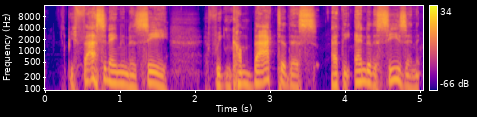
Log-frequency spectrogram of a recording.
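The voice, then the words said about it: Hoarse, nearly lost voice. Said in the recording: “sorry about the voice... I just lost my voice from a cold that I've been fighting for literally weeks”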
